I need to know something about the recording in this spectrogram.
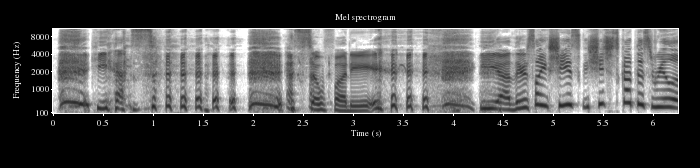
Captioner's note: laughs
